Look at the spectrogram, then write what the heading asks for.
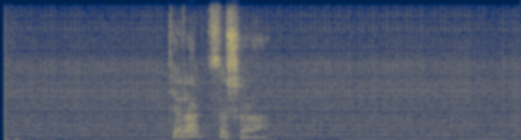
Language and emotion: Russian, neutral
